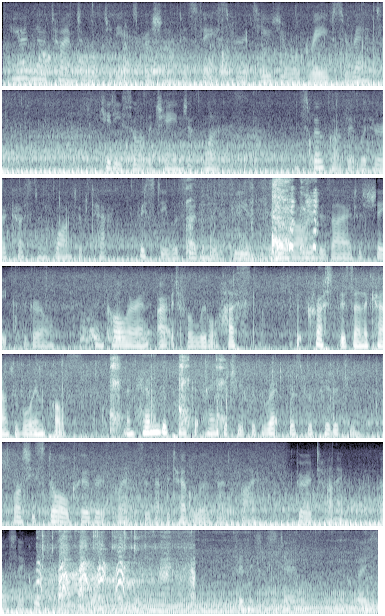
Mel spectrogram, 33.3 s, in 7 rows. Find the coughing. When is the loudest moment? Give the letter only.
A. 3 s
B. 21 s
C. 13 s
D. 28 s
C.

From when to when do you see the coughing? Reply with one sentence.
The coughing can be heard from 11.8 to 13.5 s and from 20.4 to 21.9 s.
